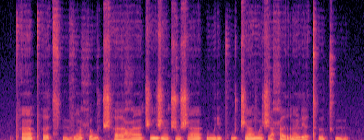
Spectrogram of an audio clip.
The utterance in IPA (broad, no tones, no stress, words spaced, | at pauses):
pʰãpʰɐt͡sʰʉvõ ħu t͡ʃʰaʕãt͡ʃĩ ʒɐ̃t͡ʃoʃã | uɾʲɨpʰu t͡ʃãvɐ̃ʃɐ ħɐrãlʲa tʰɵkʰʉ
